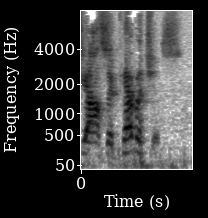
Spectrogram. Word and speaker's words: Jasikevičius: He said, is it like, yes, we have cabbages?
